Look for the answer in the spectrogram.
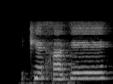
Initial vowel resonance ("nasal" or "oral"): nasal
